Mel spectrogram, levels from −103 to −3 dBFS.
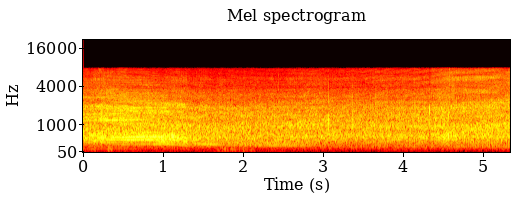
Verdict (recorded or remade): recorded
